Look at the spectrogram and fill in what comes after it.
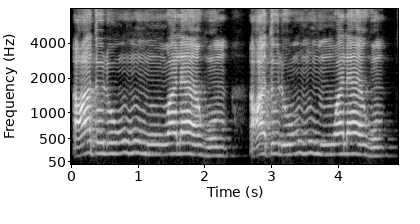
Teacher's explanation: لام کو واو کے ساتھ ملانا ہے، ٹھیک ہے؟ اور غنہ بھی کرنا ہے۔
